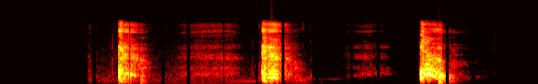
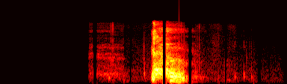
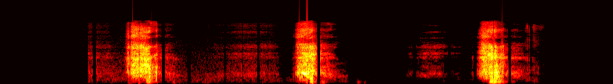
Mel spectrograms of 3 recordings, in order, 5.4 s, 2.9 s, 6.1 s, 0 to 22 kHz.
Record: {"three_cough_length": "5.4 s", "three_cough_amplitude": 31725, "three_cough_signal_mean_std_ratio": 0.28, "cough_length": "2.9 s", "cough_amplitude": 28195, "cough_signal_mean_std_ratio": 0.27, "exhalation_length": "6.1 s", "exhalation_amplitude": 26974, "exhalation_signal_mean_std_ratio": 0.28, "survey_phase": "beta (2021-08-13 to 2022-03-07)", "age": "65+", "gender": "Male", "wearing_mask": "No", "symptom_cough_any": true, "symptom_onset": "9 days", "smoker_status": "Ex-smoker", "respiratory_condition_asthma": false, "respiratory_condition_other": false, "recruitment_source": "REACT", "submission_delay": "1 day", "covid_test_result": "Negative", "covid_test_method": "RT-qPCR", "influenza_a_test_result": "Negative", "influenza_b_test_result": "Negative"}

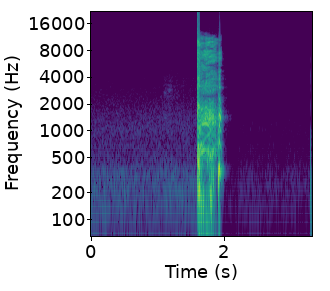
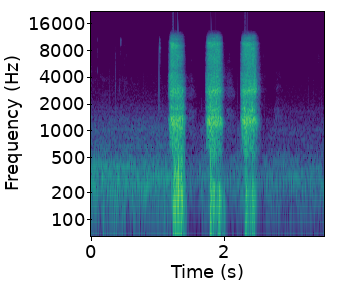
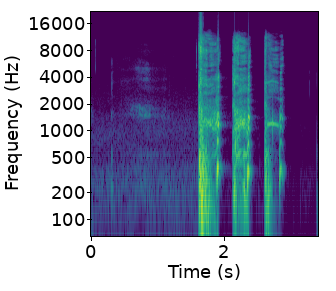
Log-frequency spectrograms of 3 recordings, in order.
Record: {"cough_length": "3.3 s", "cough_amplitude": 32768, "cough_signal_mean_std_ratio": 0.24, "exhalation_length": "3.5 s", "exhalation_amplitude": 31868, "exhalation_signal_mean_std_ratio": 0.41, "three_cough_length": "3.4 s", "three_cough_amplitude": 32768, "three_cough_signal_mean_std_ratio": 0.33, "survey_phase": "beta (2021-08-13 to 2022-03-07)", "age": "18-44", "gender": "Female", "wearing_mask": "No", "symptom_runny_or_blocked_nose": true, "symptom_fatigue": true, "symptom_headache": true, "symptom_change_to_sense_of_smell_or_taste": true, "symptom_loss_of_taste": true, "symptom_onset": "12 days", "smoker_status": "Current smoker (1 to 10 cigarettes per day)", "respiratory_condition_asthma": false, "respiratory_condition_other": false, "recruitment_source": "REACT", "submission_delay": "2 days", "covid_test_result": "Negative", "covid_test_method": "RT-qPCR", "influenza_a_test_result": "Negative", "influenza_b_test_result": "Negative"}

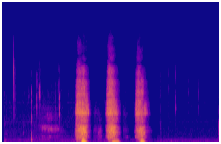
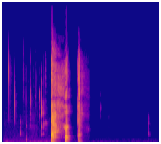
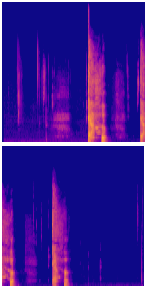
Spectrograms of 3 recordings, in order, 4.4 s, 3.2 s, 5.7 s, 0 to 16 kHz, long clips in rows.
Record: {"exhalation_length": "4.4 s", "exhalation_amplitude": 20759, "exhalation_signal_mean_std_ratio": 0.29, "cough_length": "3.2 s", "cough_amplitude": 31018, "cough_signal_mean_std_ratio": 0.21, "three_cough_length": "5.7 s", "three_cough_amplitude": 32768, "three_cough_signal_mean_std_ratio": 0.25, "survey_phase": "beta (2021-08-13 to 2022-03-07)", "age": "65+", "gender": "Female", "wearing_mask": "No", "symptom_none": true, "smoker_status": "Never smoked", "respiratory_condition_asthma": false, "respiratory_condition_other": false, "recruitment_source": "REACT", "submission_delay": "1 day", "covid_test_result": "Negative", "covid_test_method": "RT-qPCR", "influenza_a_test_result": "Negative", "influenza_b_test_result": "Negative"}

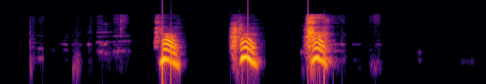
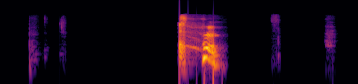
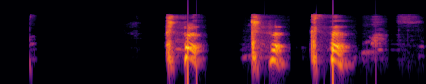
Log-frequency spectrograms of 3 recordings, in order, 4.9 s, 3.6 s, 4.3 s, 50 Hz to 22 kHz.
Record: {"exhalation_length": "4.9 s", "exhalation_amplitude": 30487, "exhalation_signal_mean_std_ratio": 0.29, "cough_length": "3.6 s", "cough_amplitude": 28318, "cough_signal_mean_std_ratio": 0.2, "three_cough_length": "4.3 s", "three_cough_amplitude": 28816, "three_cough_signal_mean_std_ratio": 0.3, "survey_phase": "beta (2021-08-13 to 2022-03-07)", "age": "18-44", "gender": "Female", "wearing_mask": "No", "symptom_none": true, "smoker_status": "Ex-smoker", "respiratory_condition_asthma": false, "respiratory_condition_other": false, "recruitment_source": "REACT", "submission_delay": "1 day", "covid_test_result": "Negative", "covid_test_method": "RT-qPCR", "influenza_a_test_result": "Negative", "influenza_b_test_result": "Negative"}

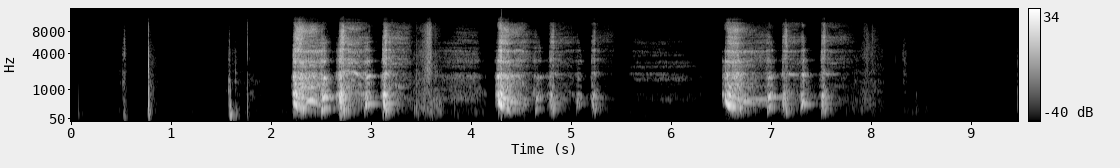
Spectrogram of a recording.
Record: {"three_cough_length": "9.5 s", "three_cough_amplitude": 32353, "three_cough_signal_mean_std_ratio": 0.33, "survey_phase": "beta (2021-08-13 to 2022-03-07)", "age": "45-64", "gender": "Female", "wearing_mask": "No", "symptom_none": true, "smoker_status": "Never smoked", "respiratory_condition_asthma": false, "respiratory_condition_other": false, "recruitment_source": "REACT", "submission_delay": "2 days", "covid_test_result": "Negative", "covid_test_method": "RT-qPCR", "influenza_a_test_result": "Negative", "influenza_b_test_result": "Negative"}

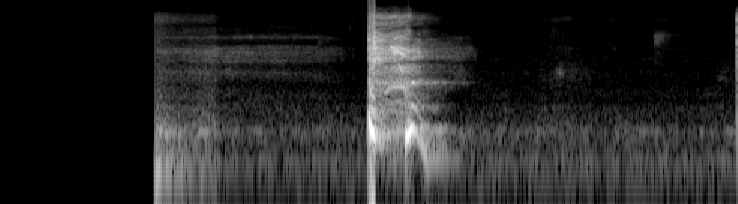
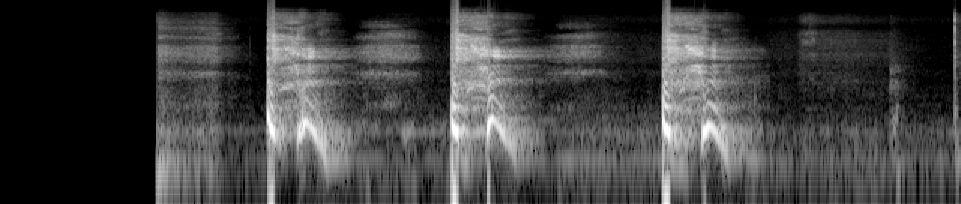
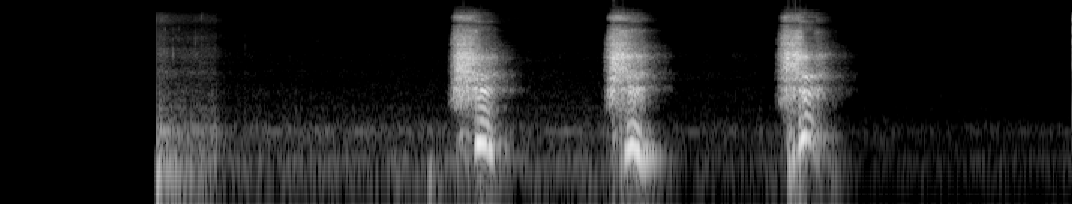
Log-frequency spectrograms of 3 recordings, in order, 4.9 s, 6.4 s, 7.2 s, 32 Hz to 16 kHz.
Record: {"cough_length": "4.9 s", "cough_amplitude": 26028, "cough_signal_mean_std_ratio": 0.22, "three_cough_length": "6.4 s", "three_cough_amplitude": 26028, "three_cough_signal_mean_std_ratio": 0.37, "exhalation_length": "7.2 s", "exhalation_amplitude": 26028, "exhalation_signal_mean_std_ratio": 0.28, "survey_phase": "beta (2021-08-13 to 2022-03-07)", "age": "45-64", "gender": "Female", "wearing_mask": "No", "symptom_runny_or_blocked_nose": true, "symptom_sore_throat": true, "symptom_headache": true, "symptom_onset": "6 days", "smoker_status": "Never smoked", "respiratory_condition_asthma": false, "respiratory_condition_other": false, "recruitment_source": "REACT", "submission_delay": "1 day", "covid_test_result": "Negative", "covid_test_method": "RT-qPCR", "influenza_a_test_result": "Negative", "influenza_b_test_result": "Negative"}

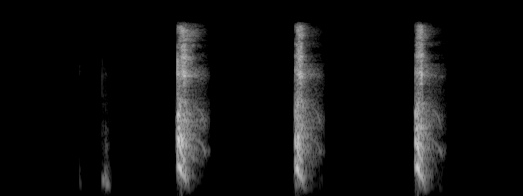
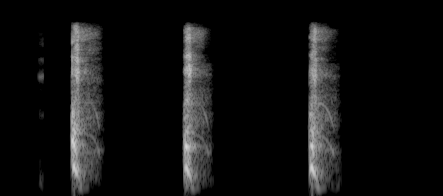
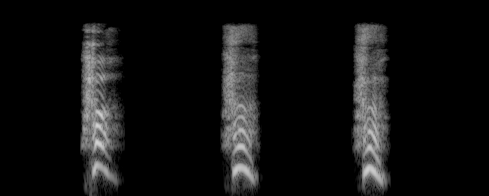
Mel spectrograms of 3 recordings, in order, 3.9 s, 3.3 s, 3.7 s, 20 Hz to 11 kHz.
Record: {"three_cough_length": "3.9 s", "three_cough_amplitude": 27152, "three_cough_signal_mean_std_ratio": 0.2, "cough_length": "3.3 s", "cough_amplitude": 27648, "cough_signal_mean_std_ratio": 0.21, "exhalation_length": "3.7 s", "exhalation_amplitude": 22663, "exhalation_signal_mean_std_ratio": 0.3, "survey_phase": "beta (2021-08-13 to 2022-03-07)", "age": "45-64", "gender": "Female", "wearing_mask": "No", "symptom_none": true, "smoker_status": "Never smoked", "respiratory_condition_asthma": false, "respiratory_condition_other": false, "recruitment_source": "REACT", "submission_delay": "2 days", "covid_test_result": "Negative", "covid_test_method": "RT-qPCR", "influenza_a_test_result": "Unknown/Void", "influenza_b_test_result": "Unknown/Void"}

